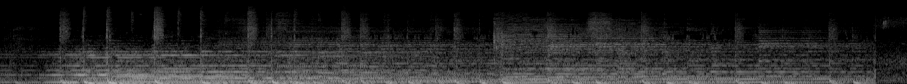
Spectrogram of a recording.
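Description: A band's song plays continuously at a steady, fairly loud level, with dense layered sustained tones over regular drum hits, and no one talks over it.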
